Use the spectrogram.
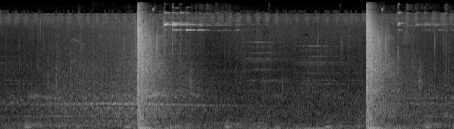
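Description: Two sharp, loud gunshots from a scoped high-powered rifle in Fallout: New Vegas, spaced several seconds apart, each with a brief ringing tail over steady ambient game background.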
